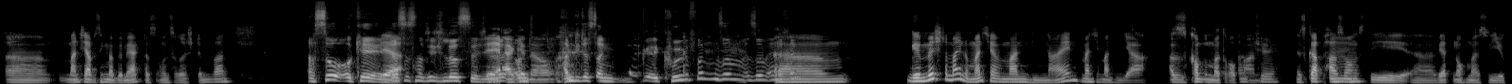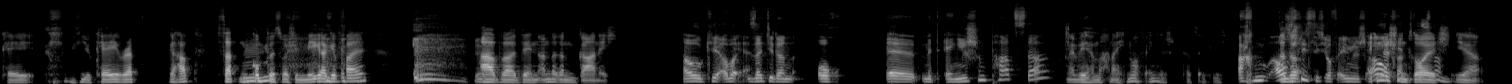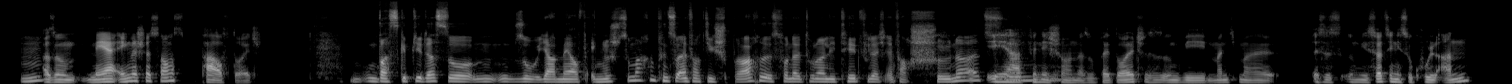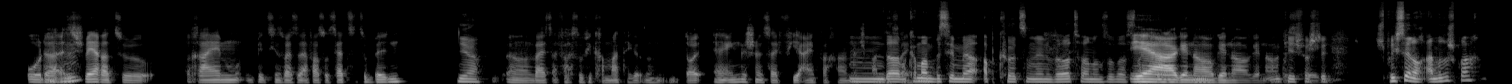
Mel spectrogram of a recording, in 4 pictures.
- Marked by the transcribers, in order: chuckle; snort; chuckle; surprised: "Ach, nur ausschließlich auf Englisch"; stressed: "ausschließlich"
- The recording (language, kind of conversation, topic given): German, podcast, Hast du schon einmal zufällig eine neue Leidenschaft entdeckt?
